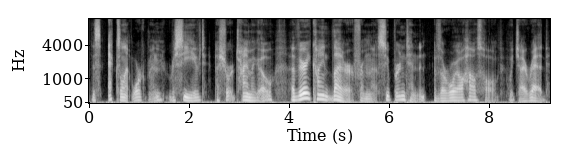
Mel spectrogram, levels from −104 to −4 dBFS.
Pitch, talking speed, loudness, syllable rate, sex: 125 Hz, 145 wpm, -21 LUFS, 4.3 syllables/s, male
